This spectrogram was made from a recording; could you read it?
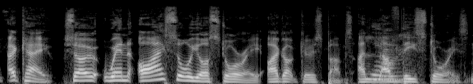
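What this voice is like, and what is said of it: Australian accent. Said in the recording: “I hope you can understand our accent.”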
